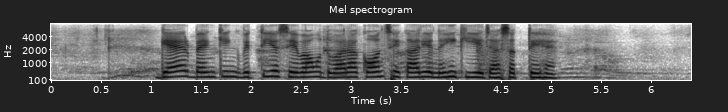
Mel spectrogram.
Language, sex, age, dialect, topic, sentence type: Hindi, female, 25-30, Marwari Dhudhari, banking, question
